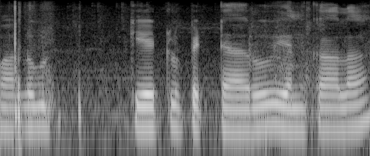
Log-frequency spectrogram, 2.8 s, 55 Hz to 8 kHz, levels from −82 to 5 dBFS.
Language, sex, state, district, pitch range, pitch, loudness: Telugu, male, Telangana, Karimnagar, 125-135 Hz, 130 Hz, -19 LUFS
